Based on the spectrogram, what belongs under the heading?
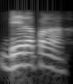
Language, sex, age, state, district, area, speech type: Telugu, male, 18-30, Andhra Pradesh, Kadapa, rural, conversation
